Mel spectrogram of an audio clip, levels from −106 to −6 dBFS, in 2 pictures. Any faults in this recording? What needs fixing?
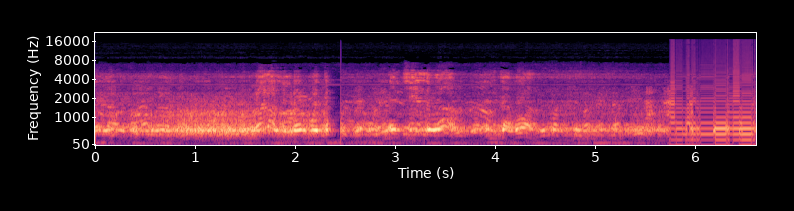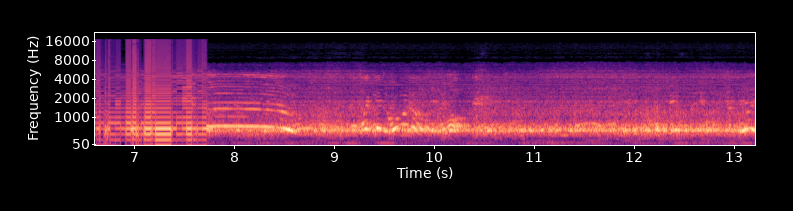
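From 5.75 to 7.73 s, a rigid 200 Hz buzz: robotic sound from repeated short buffers, likely a 5 ms block looped when fresh audio arrived late. Preventing it means giving the playback path enough buffering and timely delivery so it never has to replay old audio to fill gaps.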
